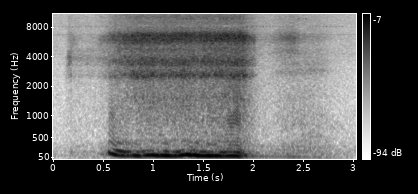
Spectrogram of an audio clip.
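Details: Snoring in Ginger, a sleeping pit bull: one long, low, buzzing breath with a whistly edge in a quiet room.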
